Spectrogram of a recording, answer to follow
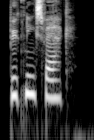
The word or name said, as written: bygningsværk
